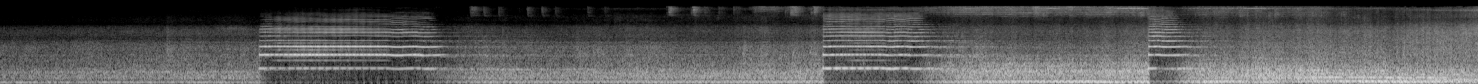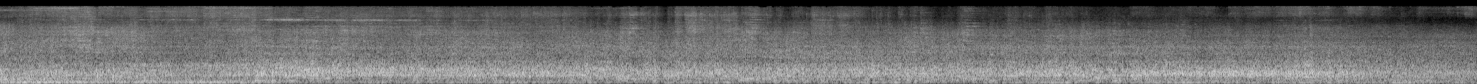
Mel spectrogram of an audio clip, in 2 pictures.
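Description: Diesel locomotive horn sounding two blasts, the first about two seconds long and the second shorter, as the train approaches. The loco-hauled passenger train then passes close by, with a long, loud rumble of coaches and wheels clattering over the rail joints.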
